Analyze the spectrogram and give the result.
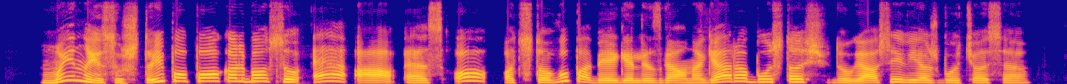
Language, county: Lithuanian, Utena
